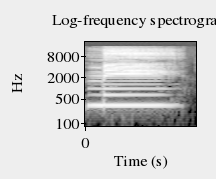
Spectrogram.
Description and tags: Solfege - Me
Warming up. ME! C4. Recording chain Rode NT1-A (mic) - Sound Devices MixPre (preamp) - Audigy X-FI (A/D).
female, singing, me, voice, solfege, vocal, vox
